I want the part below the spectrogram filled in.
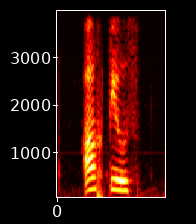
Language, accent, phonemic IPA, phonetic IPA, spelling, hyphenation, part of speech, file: Armenian, Eastern Armenian, /ɑχˈpjus/, [ɑχpjús], աղբյուս, աղ‧բյուս, noun, Hy-աղբյուս.ogg
- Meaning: 1. garbage 2. dung-heap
